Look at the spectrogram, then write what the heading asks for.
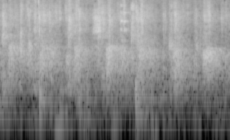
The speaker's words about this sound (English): Come on up and give me a hand, if you would, please. Give her a big round of applause as she comes.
